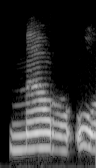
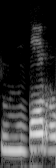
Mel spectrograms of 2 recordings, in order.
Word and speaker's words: المرء: Mar'u. Ra sakin heavy again. Don't make it more. More is wrong. Mar'u. Only ra sakin should be heavier.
